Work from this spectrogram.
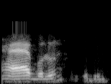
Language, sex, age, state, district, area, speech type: Bengali, male, 18-30, West Bengal, Purba Bardhaman, urban, conversation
